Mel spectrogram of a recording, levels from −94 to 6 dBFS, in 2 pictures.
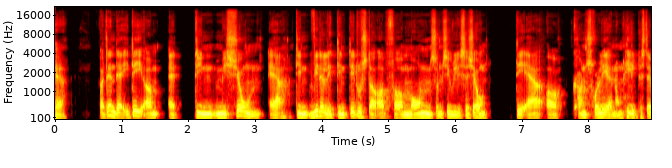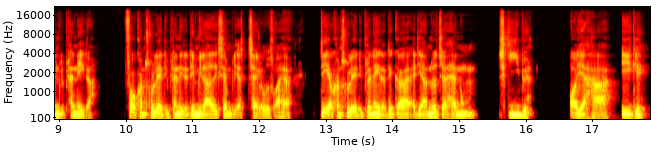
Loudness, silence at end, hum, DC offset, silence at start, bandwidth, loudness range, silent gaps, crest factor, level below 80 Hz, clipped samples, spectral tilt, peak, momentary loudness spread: -16 LUFS; 0.1 s; none; under 0.1%; 0 s; 19 kHz; 3 LU; 0.56-0.61 s, 1.91-2.08 s, 6.54-6.91 s, 9.61-9.97 s, 12.69-12.90 s, 15.29-15.58 s, 16.18-16.65 s; 12 dB; -56 dBFS; under 0.1%; -5.5 dB/octave; -4 dBFS; 8 LU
